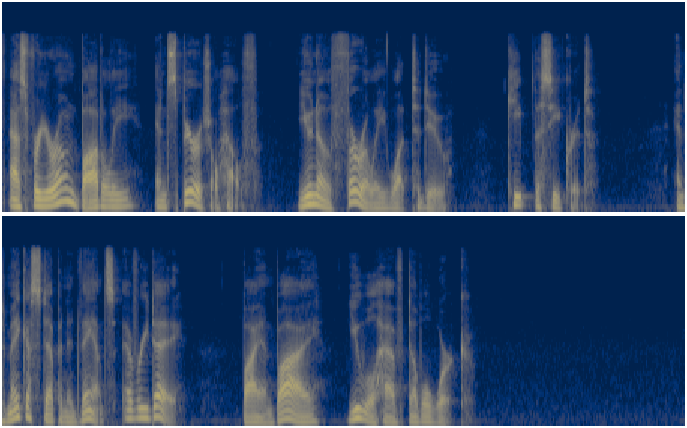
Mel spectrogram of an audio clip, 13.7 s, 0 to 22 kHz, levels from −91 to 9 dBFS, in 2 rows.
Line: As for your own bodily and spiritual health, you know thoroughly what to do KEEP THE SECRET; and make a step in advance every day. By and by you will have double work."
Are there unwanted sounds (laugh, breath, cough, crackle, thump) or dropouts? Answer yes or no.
no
